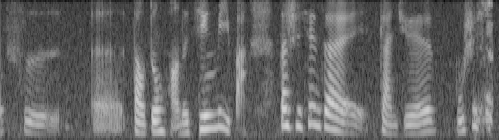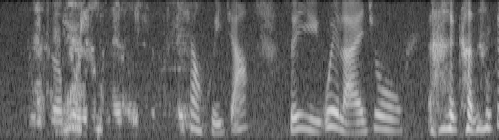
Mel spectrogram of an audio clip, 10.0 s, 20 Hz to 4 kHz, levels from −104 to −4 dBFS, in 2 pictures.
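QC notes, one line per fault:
4.76–4.95 s, 5.28–6.40 s and 6.74–6.89 s: other side's voice leaking through. A second voice sits under the near talker, nearly as loud (only about 5 dB down) in the first two stretches and much fainter, about 15 dB down, in the short last scrap. The likely cause is far-end audio from the loudspeaker reaching the microphone and getting past the echo canceller.
4.83–5.53 s and 5.87–6.77 s: speech suppressed in double talk. The near talker's level pumps down by roughly 25 dB in the first span and around 20 dB in the second. About half a second and then about 0.7 s of speech are affected, and the voice dips. Both spans overlap the leaking far-end voice. Likely unable to separate the two talkers, the canceller attenuates everything, so the wanted speech collapses while the other side is active, heard over a narrowband path with nothing above 4 kHz.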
